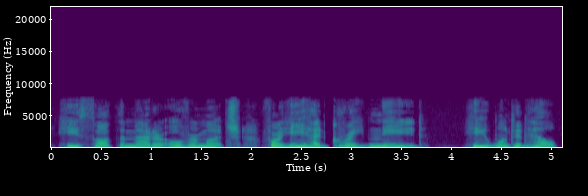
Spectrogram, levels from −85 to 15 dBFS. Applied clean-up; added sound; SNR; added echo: none; none; none; none.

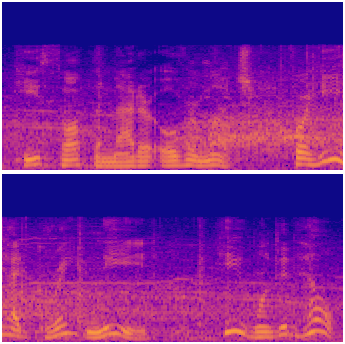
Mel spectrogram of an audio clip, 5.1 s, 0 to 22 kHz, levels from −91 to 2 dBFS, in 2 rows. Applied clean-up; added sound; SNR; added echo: none; Crowd; 9 dB; reverberation time 0.4 s.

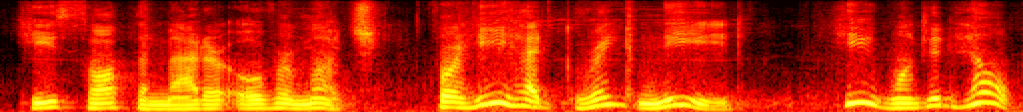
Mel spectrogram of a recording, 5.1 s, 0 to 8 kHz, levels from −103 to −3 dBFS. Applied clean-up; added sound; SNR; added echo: neural separator model SepFormer DNS4.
